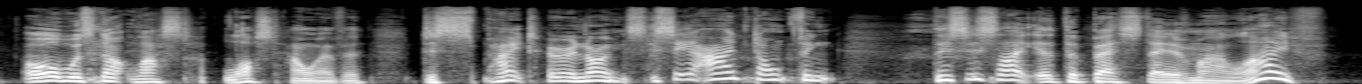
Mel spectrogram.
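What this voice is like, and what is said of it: Mixed Irish and Australian accent. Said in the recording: “Saying something's not right with my accent. I'm trying to mash Tipperary and Aussie.”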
